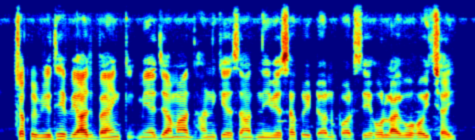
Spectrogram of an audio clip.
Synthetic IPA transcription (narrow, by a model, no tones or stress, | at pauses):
t͡ʃəkɾəbid̪ʱibjad͡ʒbɛ̃ŋkmed͡ʒamad̪ʱənkesat̪ʰniʋesəkɾiʈəɾnpəɾseɦolaɡuɦojt͡ʃʰə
